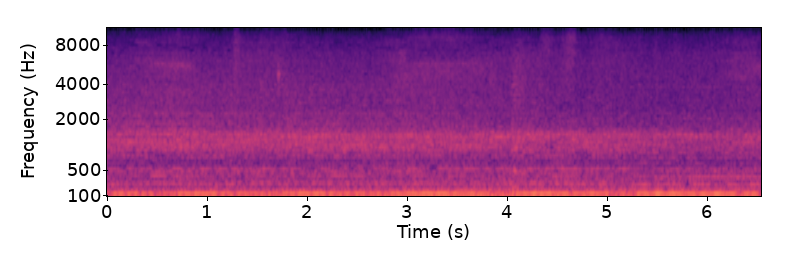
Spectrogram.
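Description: A steady low motor hum with several steady tones, unchanging throughout.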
